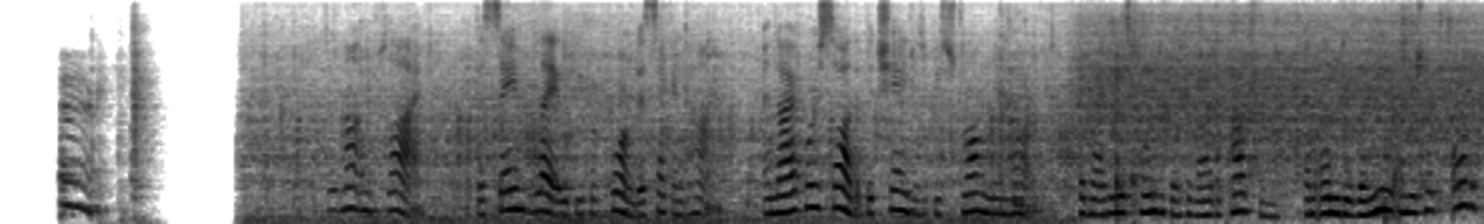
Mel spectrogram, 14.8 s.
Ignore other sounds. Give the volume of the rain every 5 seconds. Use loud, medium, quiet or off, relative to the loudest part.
medium, medium, loud.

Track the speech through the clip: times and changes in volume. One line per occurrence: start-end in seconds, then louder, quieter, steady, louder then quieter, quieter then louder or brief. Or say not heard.
3.2-14.7 steady.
